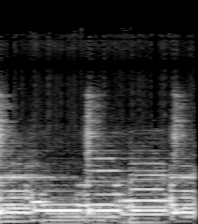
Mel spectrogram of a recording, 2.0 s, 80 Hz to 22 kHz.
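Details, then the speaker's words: NAD 2400 stereo solid-state power amplifier after repair, out of its case, playing iPod guitar music through test speakers: full, clean sound with no hum, crackle or distortion. The amp works properly. "all right so as you can hear sounds pretty good even with these uh test speakers here"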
